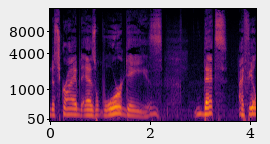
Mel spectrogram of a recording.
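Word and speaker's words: Wargaze: rock band that creates the sound described as war gaze that's I feel like I should spell it w AR g a z e war gaze so check them out check out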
